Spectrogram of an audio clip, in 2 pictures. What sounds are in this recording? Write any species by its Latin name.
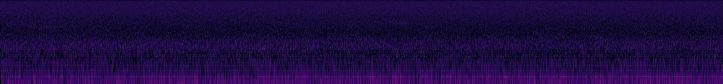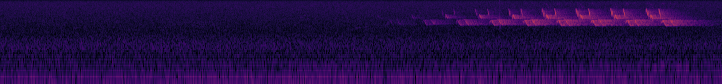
Seiurus aurocapilla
